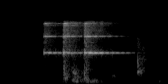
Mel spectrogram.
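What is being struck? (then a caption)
Glass drinking glass. Drinking glasses from a matching home set of four are tapped, giving a few quick, bright glassy dings that overlap into one clear ringing tone. The ring sits high in pitch, with strong bands around 1.7 and 3.7 kHz, and fades within about a second.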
